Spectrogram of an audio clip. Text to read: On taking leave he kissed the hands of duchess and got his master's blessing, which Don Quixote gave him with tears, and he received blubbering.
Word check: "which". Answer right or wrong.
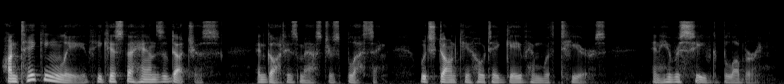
right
